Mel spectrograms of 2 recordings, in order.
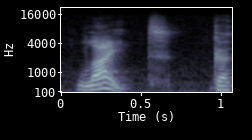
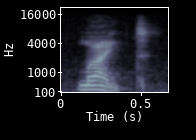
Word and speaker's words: light: 그래서 합치면 라이가 되겠죠 다음에 뒤를 봤더니 gh의 뒤에 t가 왔어요이 경우 보통 gh는 무궁이다라고 말씀을 드렸었죠 소리가 나지 않아요 그러니까이 gh는 빼고 나머지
